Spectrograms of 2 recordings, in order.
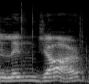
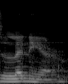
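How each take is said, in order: First: The middle has a hard J sound. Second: The middle has no hard J sound. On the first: The speaker calls it wrong. "I know it's tempting to say lin jar" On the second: The speaker calls it right. "That's apparently how it's pronounced"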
